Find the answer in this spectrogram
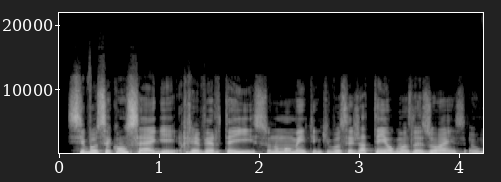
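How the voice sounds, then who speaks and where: Lively intonation and vocal fry mark a man's speech at a moderate pace, captured in a dry, close sound with no echo on a very clean recording with a silent background. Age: 60s. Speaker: radiologist. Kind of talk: interview.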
